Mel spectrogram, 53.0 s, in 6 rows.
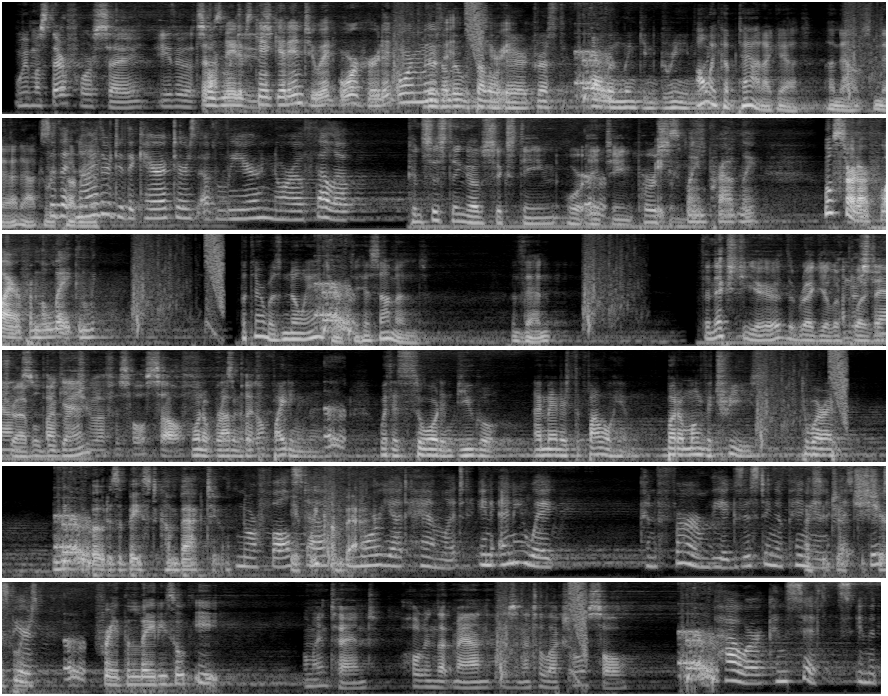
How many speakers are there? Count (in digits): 6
